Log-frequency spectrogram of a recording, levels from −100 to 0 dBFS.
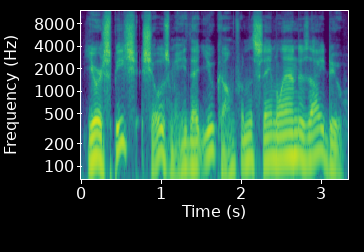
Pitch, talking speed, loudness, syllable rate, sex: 120 Hz, 250 wpm, -17 LUFS, 4.5 syllables/s, male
